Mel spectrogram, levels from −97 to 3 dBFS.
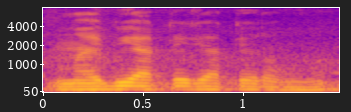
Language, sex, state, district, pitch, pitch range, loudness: Hindi, male, Maharashtra, Gondia, 110 Hz, 105-115 Hz, -15 LUFS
